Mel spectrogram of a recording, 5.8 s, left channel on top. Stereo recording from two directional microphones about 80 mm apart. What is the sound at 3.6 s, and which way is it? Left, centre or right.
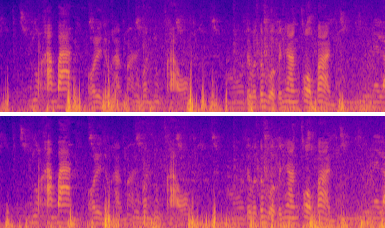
Speech, left.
